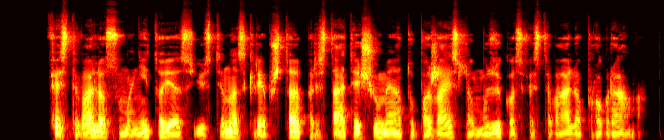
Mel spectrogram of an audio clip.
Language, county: Lithuanian, Utena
